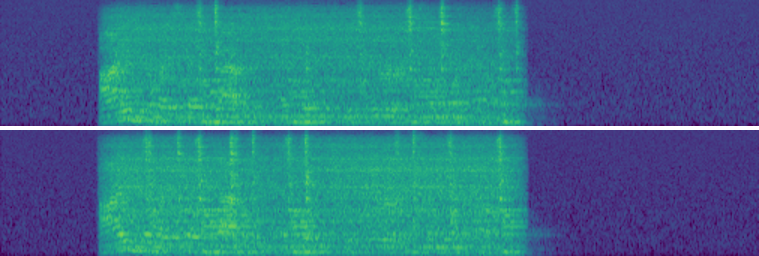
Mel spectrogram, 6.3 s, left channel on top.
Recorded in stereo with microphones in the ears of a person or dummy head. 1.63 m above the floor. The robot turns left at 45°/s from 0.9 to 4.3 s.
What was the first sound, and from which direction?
A woman speaking, 15° right.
